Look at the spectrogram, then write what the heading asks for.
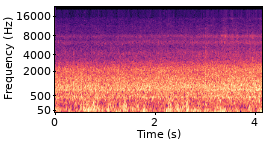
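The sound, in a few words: wind blowing while cycling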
